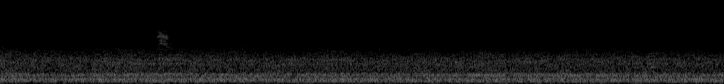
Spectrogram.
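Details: A constant deep buzz of numerous bees, broken once early on by a brief high chirp.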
